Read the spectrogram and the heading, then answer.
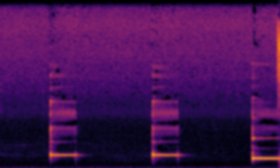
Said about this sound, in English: Here we go, number one. You hear the beeps? I do hear the beeps.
